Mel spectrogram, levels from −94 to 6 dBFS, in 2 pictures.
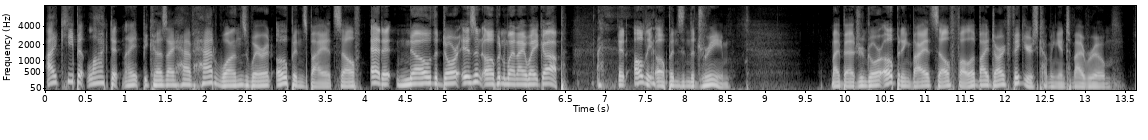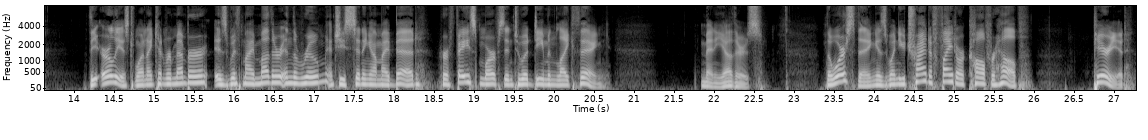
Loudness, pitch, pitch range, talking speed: -19 LUFS, 135 Hz, 110-160 Hz, 195 wpm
